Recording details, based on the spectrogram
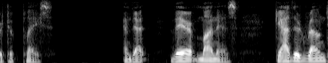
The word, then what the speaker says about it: Manes: Readers aside, I'm pronouncing that Manes. It's M-A-N-E-S. It might be Manes, but that just doesn't sound right to me.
